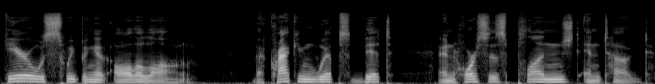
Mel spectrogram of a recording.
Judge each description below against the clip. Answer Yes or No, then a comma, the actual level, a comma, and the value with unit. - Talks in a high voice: No, low, 100 Hz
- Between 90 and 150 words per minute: Yes, slow, 135 wpm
